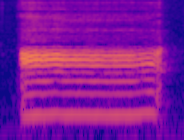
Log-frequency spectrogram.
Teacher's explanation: do you feel a buzzing yes because my vocal cords are vibrating that buzz is produced by the vocal cords so ah yes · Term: motor on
